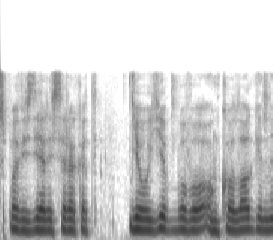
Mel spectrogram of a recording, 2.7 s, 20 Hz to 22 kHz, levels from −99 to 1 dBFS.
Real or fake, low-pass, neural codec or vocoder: real; 7.2 kHz; none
